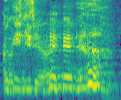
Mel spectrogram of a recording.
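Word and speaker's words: Côte d'Azur: Did I even say it right? You did. Cote d'Azur. It's coast of blue.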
